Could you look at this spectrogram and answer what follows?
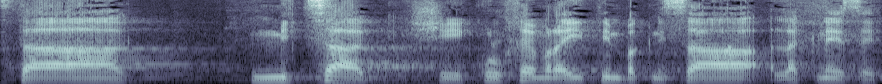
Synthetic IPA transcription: st̪a | mit͡saɡʃekulχe̞mɾait̪imbaknisalakneset̪

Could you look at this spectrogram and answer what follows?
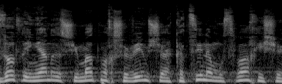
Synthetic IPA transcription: zot̪leinjanʁeʃimat̪maχʃevimʃeakat͡sinamusmaχiʃe

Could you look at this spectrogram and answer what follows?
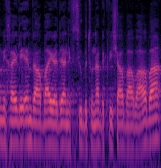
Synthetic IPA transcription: miχaeliemveaʁbajelad̪eanift͡subet̪unabekviʃaʁbaaʁbaaʁba

